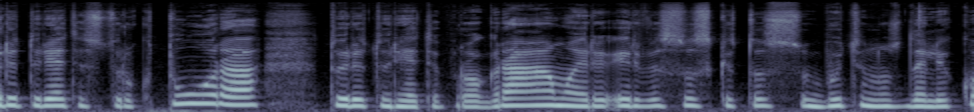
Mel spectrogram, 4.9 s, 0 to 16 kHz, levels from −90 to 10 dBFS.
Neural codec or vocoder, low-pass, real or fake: none; 14.4 kHz; real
